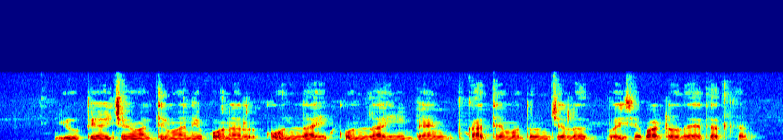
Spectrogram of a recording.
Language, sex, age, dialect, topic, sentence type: Marathi, male, 25-30, Northern Konkan, banking, question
